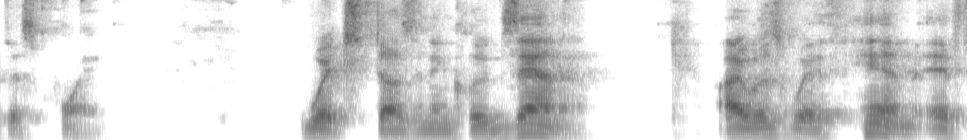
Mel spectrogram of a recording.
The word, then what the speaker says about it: Xana: However, she mispronounced Xana and said Zayna.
